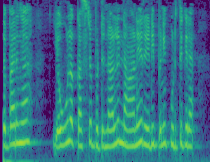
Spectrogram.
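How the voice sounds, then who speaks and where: A woman playing a feisty, high-voiced office girl. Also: fairly even intonation. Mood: irritated. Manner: quick, sharp and exasperated. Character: feisty young female office worker. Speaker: young female office staffer. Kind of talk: Tamil audio drama acting.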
